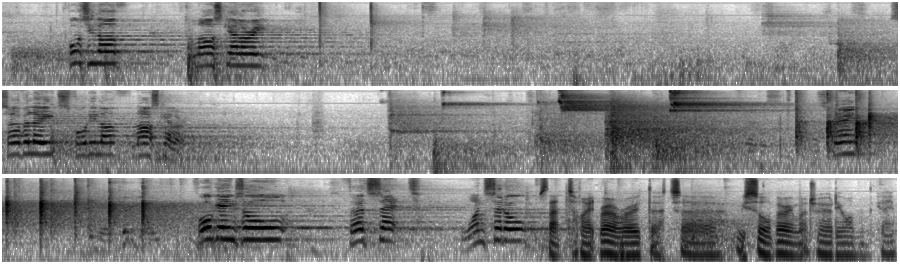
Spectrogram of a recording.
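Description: Rackets strike a ball back and forth, echoing in a large hall.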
